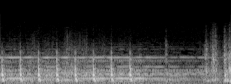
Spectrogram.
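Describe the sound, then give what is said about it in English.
Rapid knocking on the door of a hotel suite in Beirut: a steady series of sharp raps over sustained music, slowing toward the end. “And 20 minutes later, I was knocking at the door of her suite.”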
